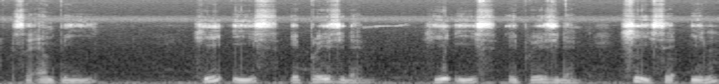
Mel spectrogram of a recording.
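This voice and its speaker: A man with a Cameroonian French accent teaching English, repeating each word several times in a slow drilling cadence. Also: fairly low pitch, bright, forceful tone, breathy edge. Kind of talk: French-language vocabulary and grammar lesson.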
